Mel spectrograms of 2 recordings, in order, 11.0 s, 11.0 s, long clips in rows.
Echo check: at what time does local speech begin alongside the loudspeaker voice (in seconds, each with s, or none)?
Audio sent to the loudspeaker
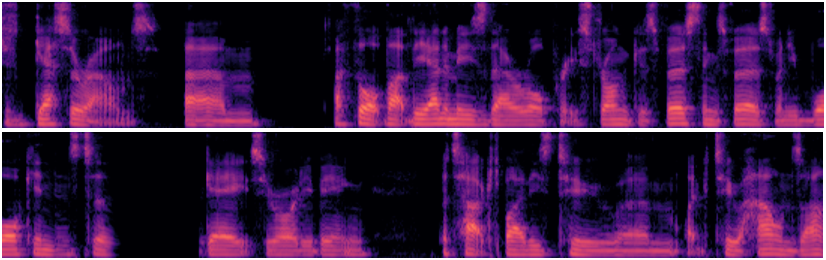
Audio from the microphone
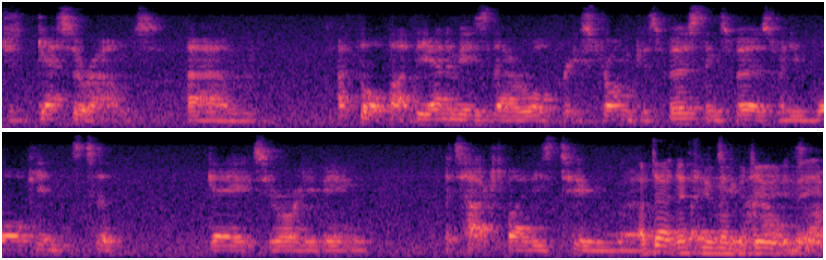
9.7 s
